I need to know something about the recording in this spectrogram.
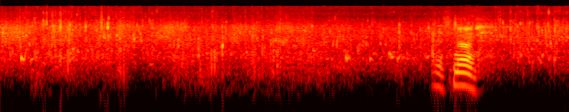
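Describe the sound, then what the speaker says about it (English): A small wilderness creek flows steadily at a rope-assisted crossing, a broad constant rush of water close by. A brief spoken phrase cuts in near the end. "I have this little creek crossing."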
